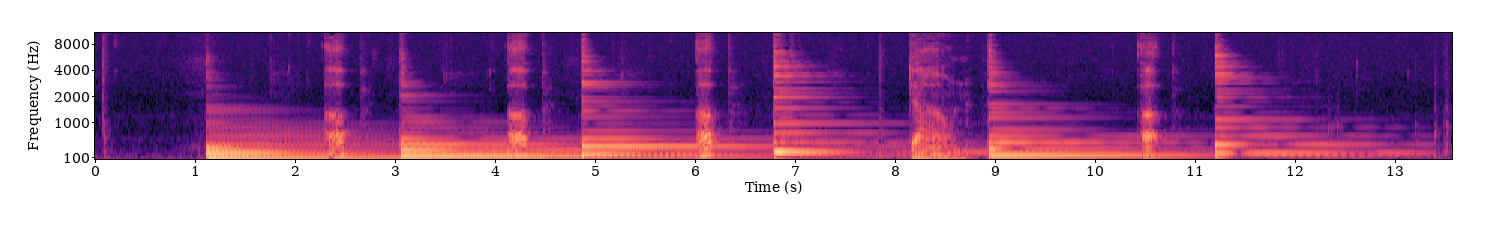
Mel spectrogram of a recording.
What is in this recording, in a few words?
reentrant theorbo tuning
